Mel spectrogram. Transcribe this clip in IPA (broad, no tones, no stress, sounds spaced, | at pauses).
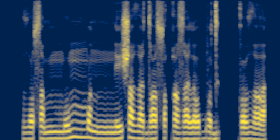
ðˤ o sˤ ɛ mː o mː ɔ nː e ʃ i ðˤ i d ɤ sˤ u q a zˤ e l ɔ b ɔ d ɯ kː o ðˤ a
